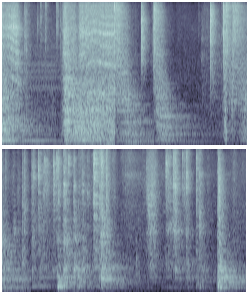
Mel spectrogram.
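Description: Cordless impact driver driving screws into a steel bed panel in short bursts. The longest burst comes about a second in.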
